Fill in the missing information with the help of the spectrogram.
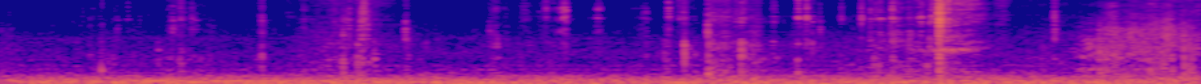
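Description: Steady rain heard from indoors through a closed window, a low even wash of noise with scattered light clicks and one sharper click a little under five seconds in.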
